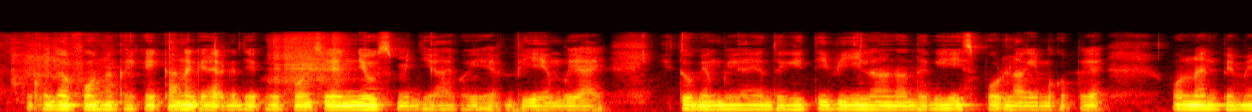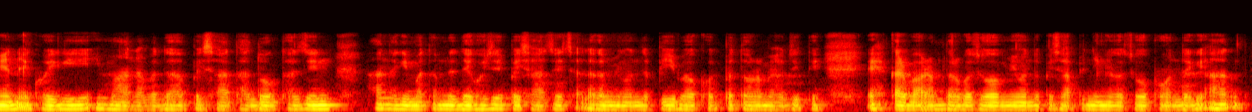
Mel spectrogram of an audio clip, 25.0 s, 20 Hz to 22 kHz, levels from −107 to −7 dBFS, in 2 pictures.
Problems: background sounds at intervals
